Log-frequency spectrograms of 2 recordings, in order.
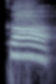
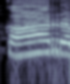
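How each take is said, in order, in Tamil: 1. கடைசி R ஒலி மௌனமாக இருக்கும். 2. கடைசி R ஒலி உச்சரிக்கப்படும். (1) "இங்க ஆர் வந்து சைலண்டா வரும்" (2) "கார் அப்படின்னு இங்கிலீஷ்ல நம்ம படிக்க மாட்டோம்"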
